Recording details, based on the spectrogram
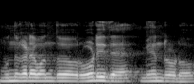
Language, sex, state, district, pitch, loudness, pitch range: Kannada, male, Karnataka, Mysore, 155 Hz, -14 LUFS, 150-160 Hz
